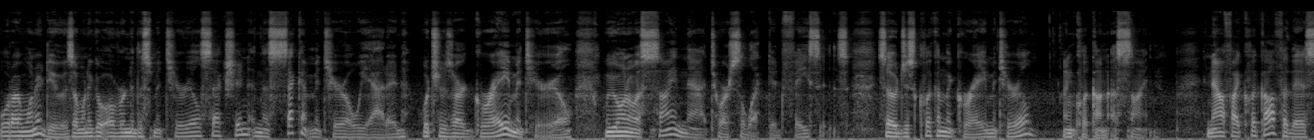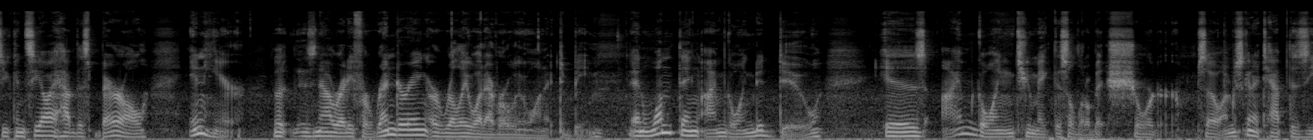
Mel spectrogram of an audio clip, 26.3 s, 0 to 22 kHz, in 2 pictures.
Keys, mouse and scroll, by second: 2.3 click, 10.3 click, 11.0 click, 11.7 scroll down 1, 12.2 middle click, 12.9-14.0 scroll up 1, 17.6 middle click, 25.1 z.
